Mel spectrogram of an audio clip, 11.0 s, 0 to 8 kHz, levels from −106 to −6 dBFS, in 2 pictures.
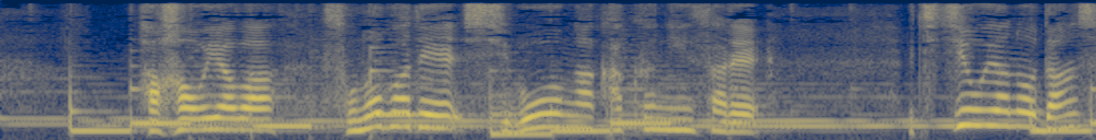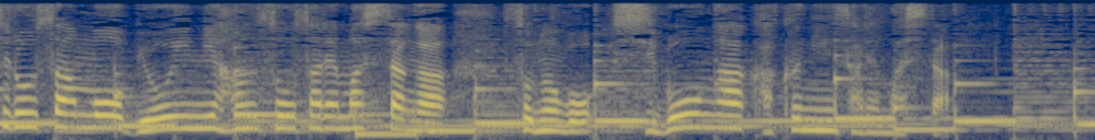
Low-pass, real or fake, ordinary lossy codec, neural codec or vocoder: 7.2 kHz; real; MP3, 48 kbps; none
